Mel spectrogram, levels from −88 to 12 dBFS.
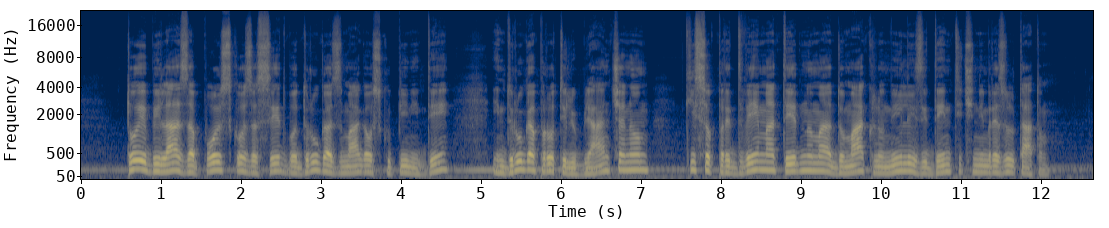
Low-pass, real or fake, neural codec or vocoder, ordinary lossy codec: none; real; none; none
